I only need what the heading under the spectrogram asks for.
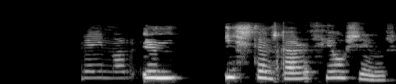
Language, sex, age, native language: Icelandic, male, 30-39, Icelandic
